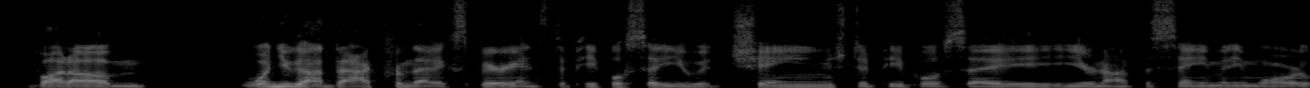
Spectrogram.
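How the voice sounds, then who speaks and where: This is an unremarkable speaking voice. It carries an American accent. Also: man, medium pitch for a man, ordinary pitch variation, moderate pace. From United States. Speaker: podcast host. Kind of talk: interview conversation.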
